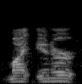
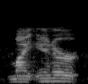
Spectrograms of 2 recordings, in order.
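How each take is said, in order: The two takes are said the same way.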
